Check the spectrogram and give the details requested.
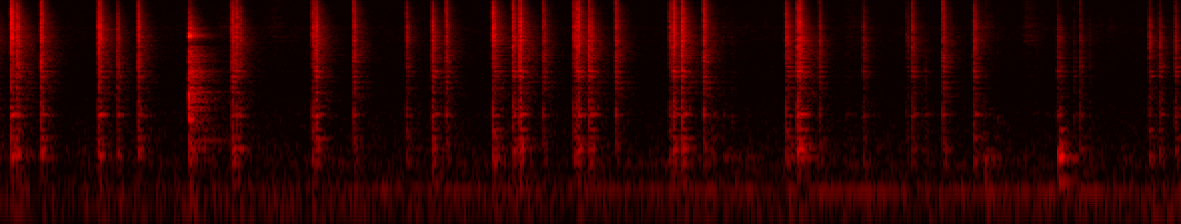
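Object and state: Metal tin lid.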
